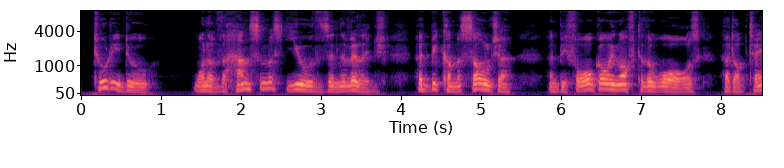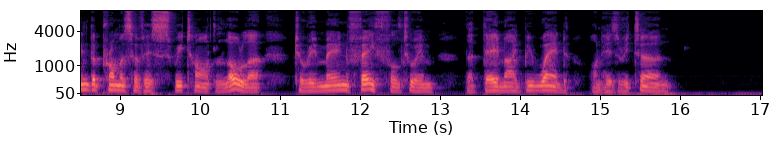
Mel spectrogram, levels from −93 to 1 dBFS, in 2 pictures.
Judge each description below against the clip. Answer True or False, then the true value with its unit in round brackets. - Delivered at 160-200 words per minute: False (145 wpm)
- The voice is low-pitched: True (110 Hz)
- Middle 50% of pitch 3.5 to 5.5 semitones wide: True (4.8 semitones)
